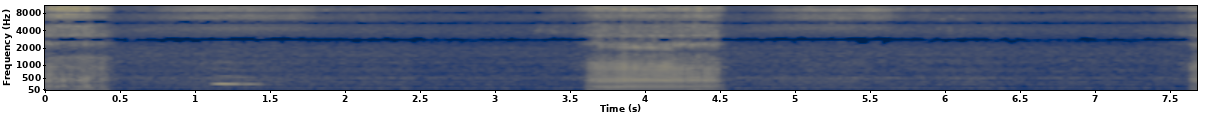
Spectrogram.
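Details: Luck, a Bloodhound, snores in deep sleep: a brief snuffle early on, then one long, coarse, vibrating snore of nearly a second, set against a quiet indoor background.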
